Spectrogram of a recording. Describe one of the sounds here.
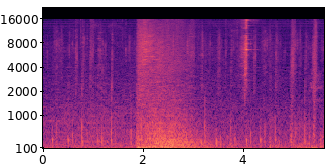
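Quick footsteps tread on stone.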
